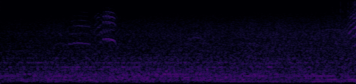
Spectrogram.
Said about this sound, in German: Weiter vorn scheint das Sandmeer ein abruptes Ende zu nehmen. Es sind die Wellen des Mittelmeers, die sich über Dünen und Muschelschalen hinwegsetzen. Kannst du das Rauschen des Wassers hören?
